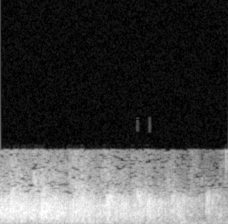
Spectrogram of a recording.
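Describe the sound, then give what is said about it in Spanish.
Sustained applause from an audience at the opening of an event in Uruguay, for IDB representative Luis Ross and Housing Minister Raúl Lozano, a dense wash of many hands clapping steadily at an even, fairly loud level throughout, with no voices heard over it. “Para quien pedimos un fuerte aplauso y comenzar entonces esta jornada junto a todos ustedes.”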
